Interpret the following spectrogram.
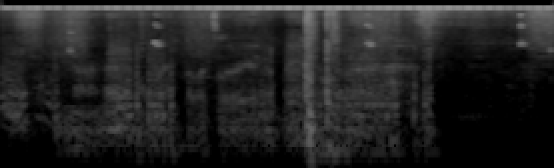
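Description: Close-microphone handling noise as a wooden baseball bat is picked up and brought to the camera: rustling and scraping with one sharp knock a little over two seconds in, then it quietens.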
